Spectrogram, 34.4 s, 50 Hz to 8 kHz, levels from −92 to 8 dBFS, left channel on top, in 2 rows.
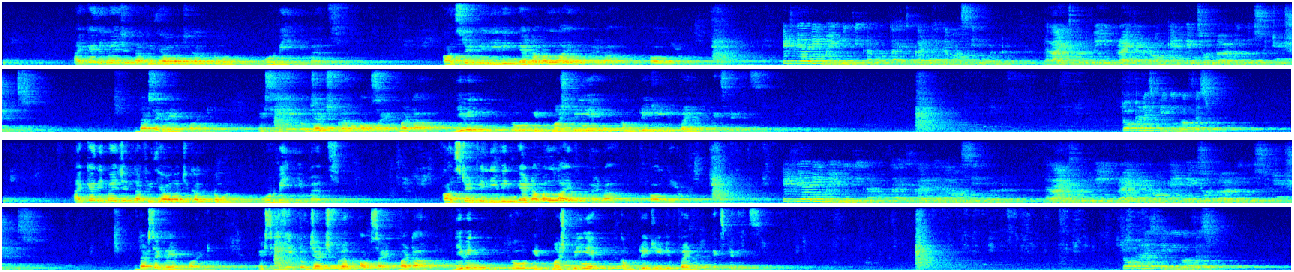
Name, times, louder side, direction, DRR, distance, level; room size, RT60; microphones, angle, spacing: voice 1, 1.0-3.1 3.5-4.3 5.9-8.2 8.6-9.1 9.5-9.7 19.0-19.9 20.6-22.9 23.2-23.7 24.0-25.2 25.5-27.1 29.4-29.6, right 2 dB, 85° right, 7 dB, 0.8 m, -25 dB
voice 2, 10.4-13.5 13.9-17.6 32.1-33.3, equal, 35° left, -4 dB, 1.6 m, -34 dB
10.0 x 7.6 x 5.1 m, 2.6 s
head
